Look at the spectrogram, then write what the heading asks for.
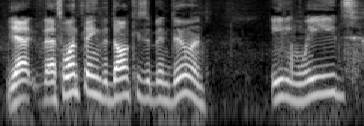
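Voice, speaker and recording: A man hosts a casual farm vlog outdoors, talking in a folksy, teasing drawl. His voice sits a bit high for a man. Animals can be heard faintly around him. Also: normal speed, fairly bright tone. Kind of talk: casual chat.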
